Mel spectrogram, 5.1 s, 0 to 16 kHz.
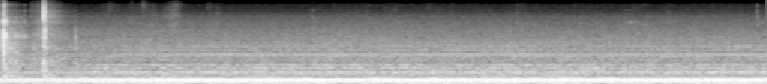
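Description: Monarch 10ee lathe humming steadily with a fixed pitch, while two sharp metallic clicks come right at the start as a tool holder is set onto the quick-change toolpost.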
